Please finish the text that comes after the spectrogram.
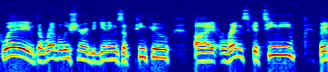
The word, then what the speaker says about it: pinku: 1971 this is a pinka film or pinku AA sorry it's the proper way to say that um this is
